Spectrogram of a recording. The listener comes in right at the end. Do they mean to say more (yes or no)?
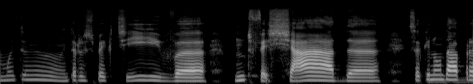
yes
